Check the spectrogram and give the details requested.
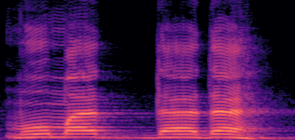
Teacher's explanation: آخر میں گول تا آخر میں ہا میں تبدیل ہوتا ہے وقف کی حالت میں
